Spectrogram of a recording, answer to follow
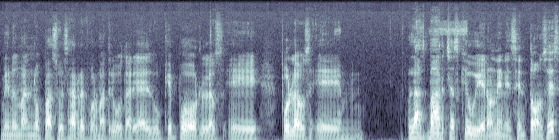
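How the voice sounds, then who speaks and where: A man speaks at medium pitch with a dark, mellow tone and ordinary pitch variation. The recording is very clean, with a silent background. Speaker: instructor. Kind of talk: lecture. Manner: fast; halting.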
